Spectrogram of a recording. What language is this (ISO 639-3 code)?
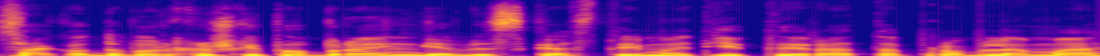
lit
